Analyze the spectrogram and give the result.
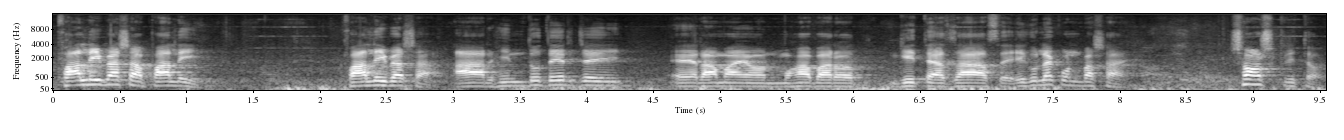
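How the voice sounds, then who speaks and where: Middle-aged preacher, high voice. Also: male voice, a bit bright, a little hiss or hum. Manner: explanatory, repeats key words, asks the audience rhetorical questions. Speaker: preacher giving a Friday sermon. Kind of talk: sermon.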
